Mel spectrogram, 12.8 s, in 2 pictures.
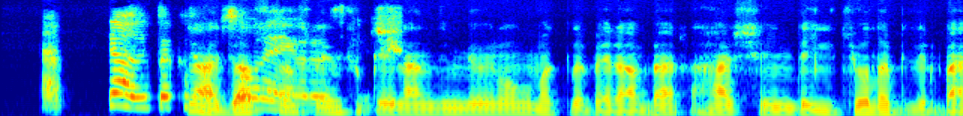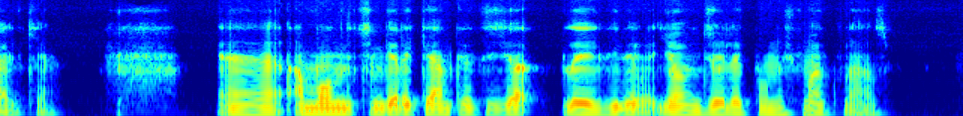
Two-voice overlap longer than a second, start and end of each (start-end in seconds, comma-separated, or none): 1.2-2.7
